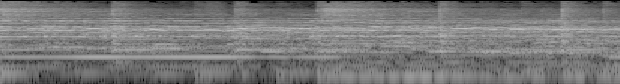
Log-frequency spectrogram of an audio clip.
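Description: Live band music: an instrumental passage with guitar between sung lines of a rock song, opening with a long held note.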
